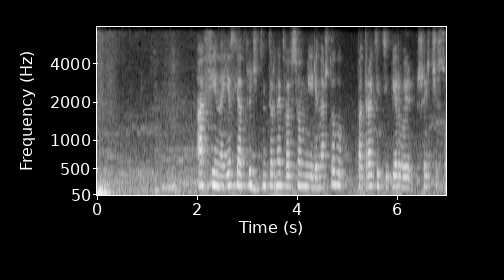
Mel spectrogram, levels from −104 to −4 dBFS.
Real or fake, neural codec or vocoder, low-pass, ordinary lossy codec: real; none; 7.2 kHz; Opus, 32 kbps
